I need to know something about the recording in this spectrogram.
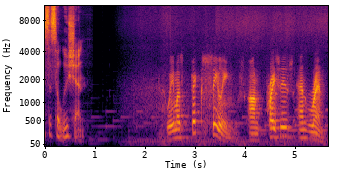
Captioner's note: soundbite of archived recording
